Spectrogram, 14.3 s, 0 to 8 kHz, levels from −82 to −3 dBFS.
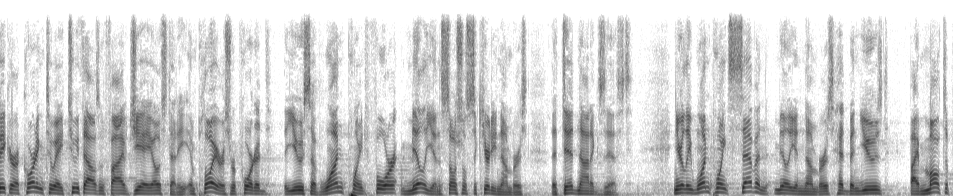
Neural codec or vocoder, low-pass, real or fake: none; 7.2 kHz; real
